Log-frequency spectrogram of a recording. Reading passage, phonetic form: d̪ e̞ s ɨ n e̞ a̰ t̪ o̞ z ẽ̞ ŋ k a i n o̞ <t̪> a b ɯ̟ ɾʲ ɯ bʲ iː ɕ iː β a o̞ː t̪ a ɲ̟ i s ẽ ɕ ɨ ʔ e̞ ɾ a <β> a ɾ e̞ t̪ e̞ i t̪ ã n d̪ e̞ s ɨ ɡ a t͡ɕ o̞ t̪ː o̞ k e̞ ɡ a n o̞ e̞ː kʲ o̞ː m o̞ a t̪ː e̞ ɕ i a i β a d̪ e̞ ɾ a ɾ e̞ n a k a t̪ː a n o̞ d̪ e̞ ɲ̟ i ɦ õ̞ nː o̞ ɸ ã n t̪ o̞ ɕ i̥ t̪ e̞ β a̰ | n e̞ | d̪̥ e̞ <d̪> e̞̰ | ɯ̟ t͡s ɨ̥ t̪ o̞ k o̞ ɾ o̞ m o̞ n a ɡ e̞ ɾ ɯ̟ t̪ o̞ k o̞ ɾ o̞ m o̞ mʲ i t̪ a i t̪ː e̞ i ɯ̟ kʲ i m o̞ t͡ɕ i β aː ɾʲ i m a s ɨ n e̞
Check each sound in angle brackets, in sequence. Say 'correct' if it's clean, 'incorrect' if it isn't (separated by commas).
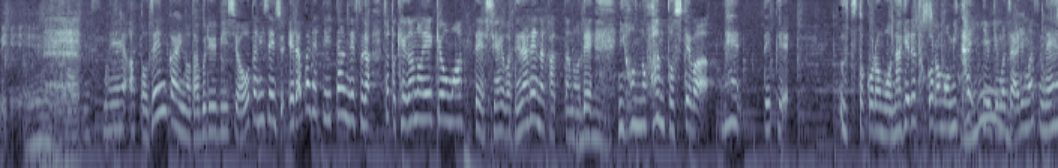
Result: incorrect, incorrect, incorrect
